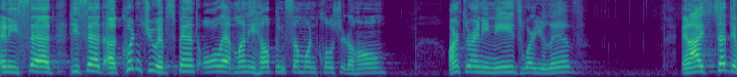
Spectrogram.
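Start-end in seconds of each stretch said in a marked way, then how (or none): 1.5-7.6 play-acted snide, sneering, condescending tone. Retelling a diplomat's remark in an airport customs line: imitating a condescending sneer. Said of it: "sneered very condescendingly".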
